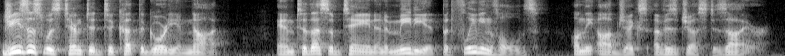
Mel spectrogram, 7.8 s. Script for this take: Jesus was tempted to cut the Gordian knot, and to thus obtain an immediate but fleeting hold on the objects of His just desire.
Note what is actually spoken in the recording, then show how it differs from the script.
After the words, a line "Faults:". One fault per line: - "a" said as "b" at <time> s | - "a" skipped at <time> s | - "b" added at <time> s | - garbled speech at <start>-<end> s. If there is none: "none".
Jesus was tempted to cut the Gordian knot, and to thus obtain an immediate but fleeting holds on the objects of His just desire.
Faults:
- "hold" said as "holds" at 4.9 s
